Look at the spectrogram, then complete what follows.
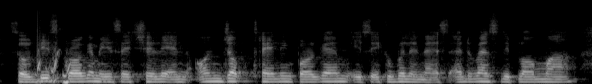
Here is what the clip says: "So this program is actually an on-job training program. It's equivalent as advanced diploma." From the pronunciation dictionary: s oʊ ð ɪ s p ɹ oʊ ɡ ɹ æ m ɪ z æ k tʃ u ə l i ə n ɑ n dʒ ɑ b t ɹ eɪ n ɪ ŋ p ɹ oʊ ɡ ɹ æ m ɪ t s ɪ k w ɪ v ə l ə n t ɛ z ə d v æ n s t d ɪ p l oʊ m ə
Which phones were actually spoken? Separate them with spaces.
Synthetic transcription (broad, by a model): s oʊ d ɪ s p ɹ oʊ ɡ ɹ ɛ m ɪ s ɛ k tʃ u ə l i ə n ɑ n dʒ ɑ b t ɹ eɪ n ɪ ŋ p ɹ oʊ ɡ ɹ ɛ m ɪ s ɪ k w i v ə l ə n ɛ s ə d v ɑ n s d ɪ p l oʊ m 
